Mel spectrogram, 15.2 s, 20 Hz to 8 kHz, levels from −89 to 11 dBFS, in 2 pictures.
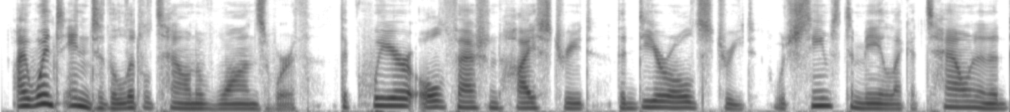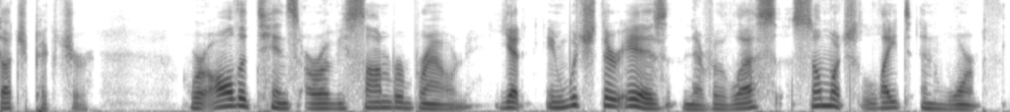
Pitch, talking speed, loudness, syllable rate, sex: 145 Hz, 190 wpm, -21 LUFS, 4.8 syllables/s, male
